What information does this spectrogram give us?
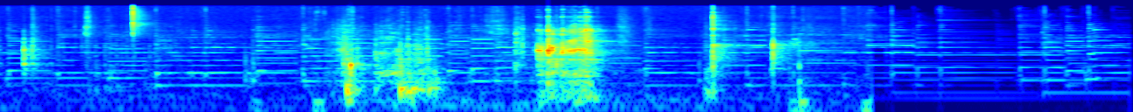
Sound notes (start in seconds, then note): none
